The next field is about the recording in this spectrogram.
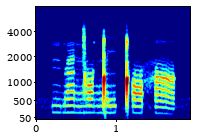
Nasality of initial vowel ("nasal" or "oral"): nasal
